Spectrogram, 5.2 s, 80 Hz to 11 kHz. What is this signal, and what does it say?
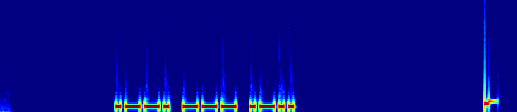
Morse code, heard as a keyed tone, about 25 wpm, 700 Hz. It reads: POL
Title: USA Call Sign Postfixes - 3 Letters 25wpm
